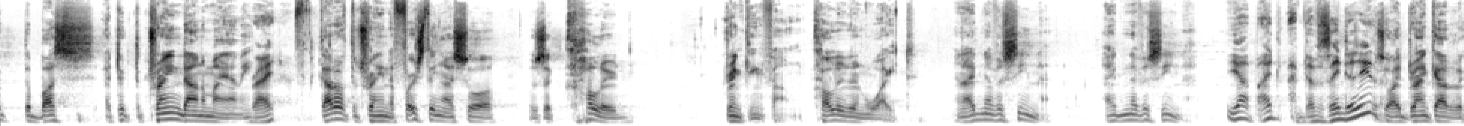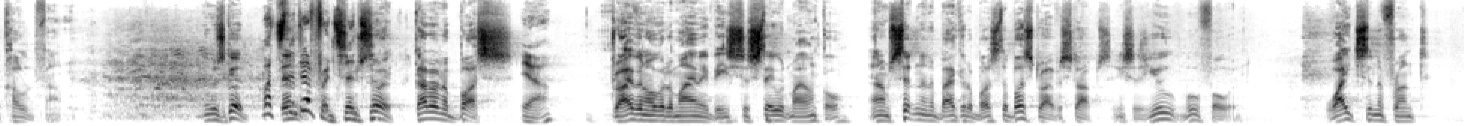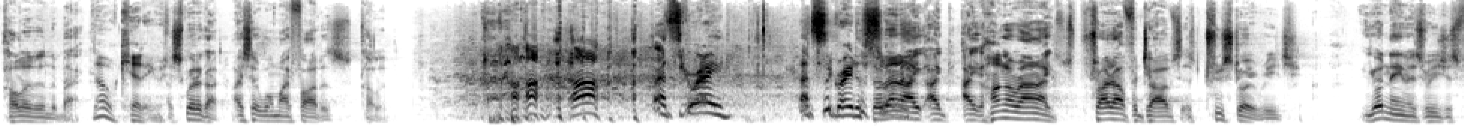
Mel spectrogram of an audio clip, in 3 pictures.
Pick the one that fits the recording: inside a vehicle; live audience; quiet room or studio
live audience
